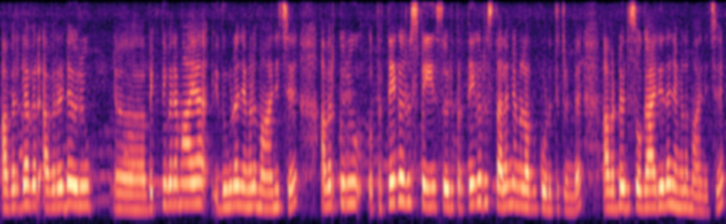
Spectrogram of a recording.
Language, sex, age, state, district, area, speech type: Malayalam, female, 18-30, Kerala, Pathanamthitta, rural, spontaneous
